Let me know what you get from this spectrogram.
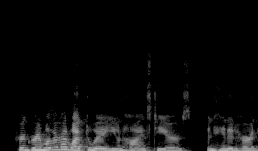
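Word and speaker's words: Unhei: "Oh, nay?" the girl asked, scrunching up her face. Oh, nay," some kids chanted. No, Yoon Hai corrected. "It's spelled U-N-H-E-I. It's pronounced Yoon Hai." "Oh, it's Yo Hey," the boy said, "like you hey.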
